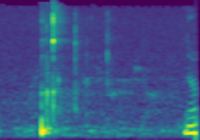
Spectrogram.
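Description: Hard plastic stacking cups knocking together: one sharp clack about half a second in, then a couple of lighter clicks.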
